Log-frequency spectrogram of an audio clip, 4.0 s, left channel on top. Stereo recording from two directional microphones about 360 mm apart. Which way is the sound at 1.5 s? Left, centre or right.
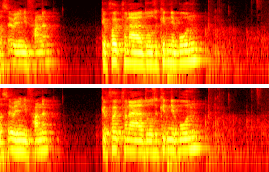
Centre.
